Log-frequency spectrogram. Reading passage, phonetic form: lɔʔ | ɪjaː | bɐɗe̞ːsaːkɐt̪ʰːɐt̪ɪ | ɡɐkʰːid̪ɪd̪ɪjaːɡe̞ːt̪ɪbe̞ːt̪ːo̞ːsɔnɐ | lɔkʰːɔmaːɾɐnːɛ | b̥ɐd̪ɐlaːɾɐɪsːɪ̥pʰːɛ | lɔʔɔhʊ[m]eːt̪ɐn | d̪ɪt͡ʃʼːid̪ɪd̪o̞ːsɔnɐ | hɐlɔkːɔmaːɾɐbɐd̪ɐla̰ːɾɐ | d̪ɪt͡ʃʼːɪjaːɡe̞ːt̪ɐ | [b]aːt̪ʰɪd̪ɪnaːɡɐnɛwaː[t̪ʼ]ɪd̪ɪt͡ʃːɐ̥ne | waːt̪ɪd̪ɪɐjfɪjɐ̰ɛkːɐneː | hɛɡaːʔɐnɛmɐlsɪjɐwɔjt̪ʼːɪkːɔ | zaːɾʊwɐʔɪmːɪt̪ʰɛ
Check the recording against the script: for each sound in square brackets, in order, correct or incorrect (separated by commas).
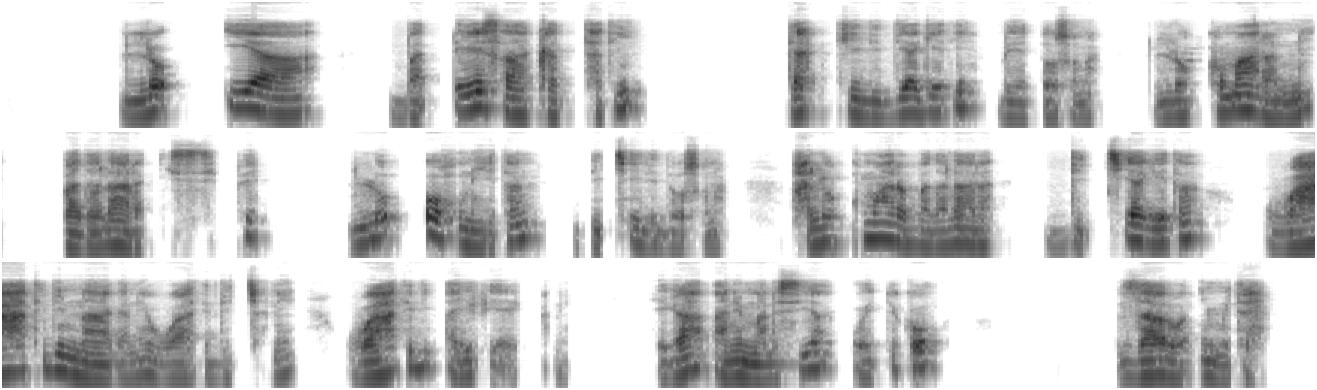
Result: incorrect, incorrect, incorrect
